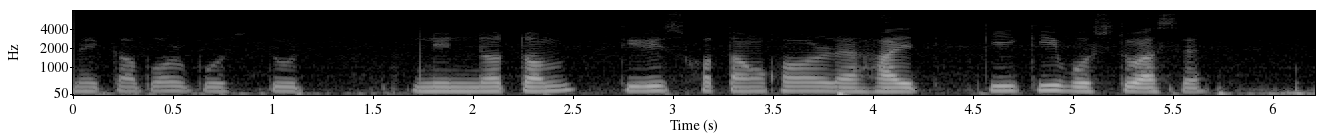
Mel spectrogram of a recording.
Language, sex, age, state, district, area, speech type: Assamese, male, 30-45, Assam, Darrang, rural, read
